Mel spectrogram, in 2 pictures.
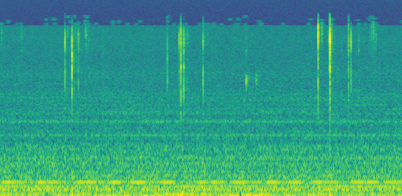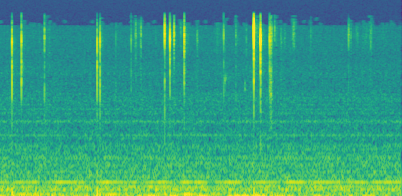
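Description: Long painted nail tips tap a large, solid, lit pink Himalayan rock-salt lamp, making quiet, sharp, bright clicks scattered irregularly over a steady low hum. Each tap is very short and dry, with no ring after it, and a few taps near the end are slightly louder.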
